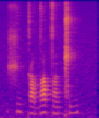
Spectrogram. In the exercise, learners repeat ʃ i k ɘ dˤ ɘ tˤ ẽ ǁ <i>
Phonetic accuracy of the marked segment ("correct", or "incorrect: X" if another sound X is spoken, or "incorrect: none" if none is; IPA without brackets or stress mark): correct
